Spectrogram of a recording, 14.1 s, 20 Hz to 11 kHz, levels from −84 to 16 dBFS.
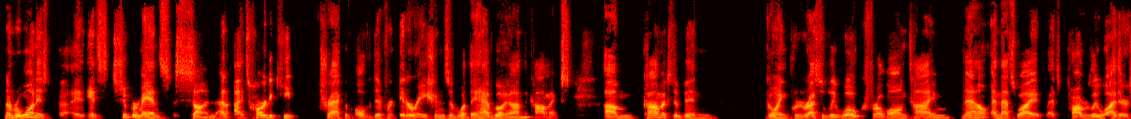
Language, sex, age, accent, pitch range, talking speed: English, male, 40-59, American, 125-170 Hz, 190 wpm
